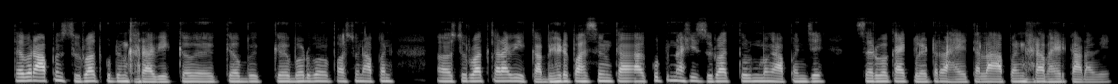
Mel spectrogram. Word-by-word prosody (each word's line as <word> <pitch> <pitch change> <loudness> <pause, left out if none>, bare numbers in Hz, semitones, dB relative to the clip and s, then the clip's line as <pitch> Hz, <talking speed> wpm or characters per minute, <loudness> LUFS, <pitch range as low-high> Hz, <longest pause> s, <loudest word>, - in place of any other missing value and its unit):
तर 170 +1 +3
आपण 170 +3 +5
सुरुवात 155 -1 +1
कुठून? 145 -1 -1
करावी? 125 0 +1
क - - -3 0.4
कब 135 -1 -1 0.3
कपबर्डपासून 145 +1 -1
अ, 145 - 0
आपण 150 +3 -1 0.7
सुरुवात 150 0 +3
करावी 155 -1 +3
का 120 - +3
बेडपासून? 145 +2 +2
का 145 -1 +3
कुठून 175 +1 -3
अशी 165 0 0
सुरुवात 140 +1 +1
करून 150 0 0
मग 150 -1 0
आपण 135 +2 -4
जे 140 0 0 0.4
सर्व 140 -1 +2
काही 140 -1 +4
क्लटर 130 +1 -2
आहे, 120 -2 0
त्याला 130 0 +1
आपण 135 +2 -1
घराबाहेर 125 0 0
काढावे? 115 0 -3
140 Hz, 160 wpm, -22 LUFS, 130-150 Hz, 0.7 s, आपण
